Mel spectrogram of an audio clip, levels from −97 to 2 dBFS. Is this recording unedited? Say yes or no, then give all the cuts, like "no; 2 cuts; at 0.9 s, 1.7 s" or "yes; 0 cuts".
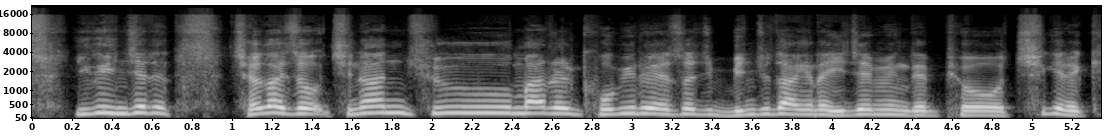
yes; 0 cuts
